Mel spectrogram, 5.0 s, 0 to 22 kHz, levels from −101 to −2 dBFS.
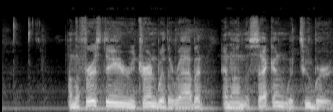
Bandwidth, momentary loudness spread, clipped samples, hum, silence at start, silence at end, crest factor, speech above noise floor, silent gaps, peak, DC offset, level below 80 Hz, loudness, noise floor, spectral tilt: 11.5 kHz; 8 LU; under 0.1%; none; 1 s; 0 s; 16 dB; 36 dB; none; -8 dBFS; under 0.1%; -60 dBFS; -22 LUFS; -57 dBFS; -6 dB/octave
